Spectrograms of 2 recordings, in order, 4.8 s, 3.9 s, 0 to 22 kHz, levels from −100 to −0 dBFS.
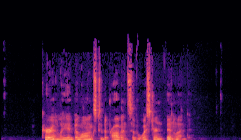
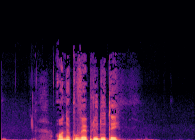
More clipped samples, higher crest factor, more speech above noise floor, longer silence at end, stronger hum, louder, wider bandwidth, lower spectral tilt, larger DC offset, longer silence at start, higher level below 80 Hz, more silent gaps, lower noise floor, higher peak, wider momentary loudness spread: neither; first, 22 dB vs 16 dB; second, 50 dB vs 57 dB; second, 1.05 s vs 1.55 s; neither; second, -28 LUFS vs -16 LUFS; first, 16 kHz vs 12 kHz; second, -3.5 dB/octave vs -8 dB/octave; neither; first, 0.85 s vs 0.05 s; second, -64 dBFS vs -34 dBFS; neither; first, -78 dBFS vs -71 dBFS; second, -8 dBFS vs -2 dBFS; about the same, 8 LU vs 7 LU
